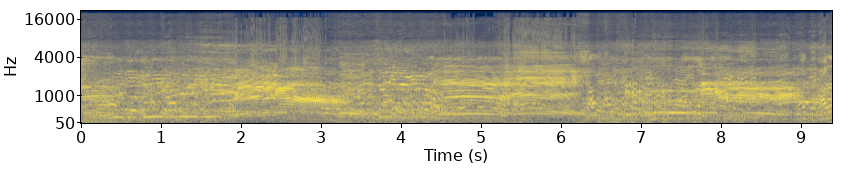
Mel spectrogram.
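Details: Sahiwal bull calves at a cattle market, with a farmer from Chattogram buying, recorded 17 March 2025; several drawn-out, arching lowing moos overlap, set against steady crowd chatter and bargaining voices.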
